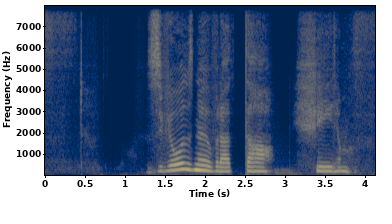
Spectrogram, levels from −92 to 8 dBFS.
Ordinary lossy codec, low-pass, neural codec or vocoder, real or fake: none; none; codec, 16 kHz, 0.5 kbps, X-Codec, HuBERT features, trained on LibriSpeech; fake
